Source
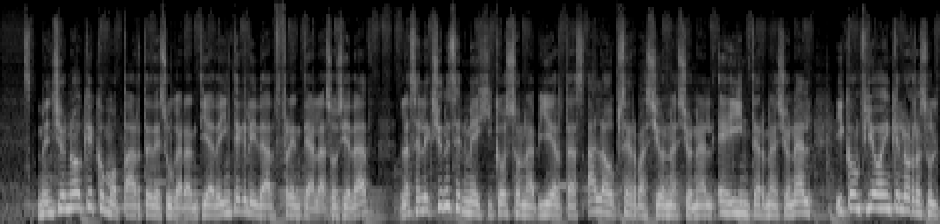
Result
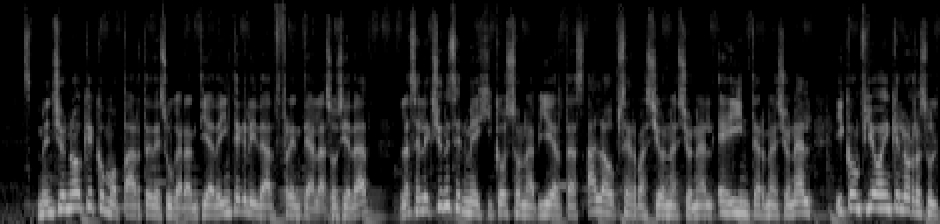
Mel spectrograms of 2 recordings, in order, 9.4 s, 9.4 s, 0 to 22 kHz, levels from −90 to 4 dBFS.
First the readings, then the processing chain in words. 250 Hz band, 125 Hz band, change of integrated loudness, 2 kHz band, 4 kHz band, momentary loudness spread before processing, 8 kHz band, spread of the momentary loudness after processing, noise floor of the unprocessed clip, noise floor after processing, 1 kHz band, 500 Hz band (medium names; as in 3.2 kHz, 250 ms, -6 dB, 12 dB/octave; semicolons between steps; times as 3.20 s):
-5.5 dB, -5.5 dB, -5.5 dB, -6.0 dB, -6.0 dB, 5 LU, -5.5 dB, 6 LU, -51 dBFS, -66 dBFS, -5.5 dB, -5.5 dB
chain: expander on every frequency bin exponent 1.5; trim -2.5 dB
